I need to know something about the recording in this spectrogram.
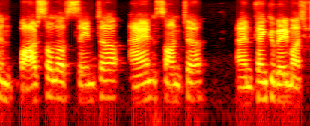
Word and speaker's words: CENTA: let me tell you santa is not pronounced in my school as center it is pronounced as santa you see santa claus so you bring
